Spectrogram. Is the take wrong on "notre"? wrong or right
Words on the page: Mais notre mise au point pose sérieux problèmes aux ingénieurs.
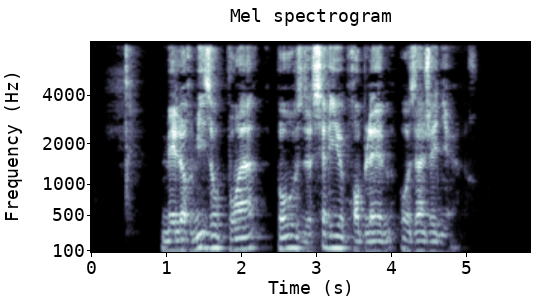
wrong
